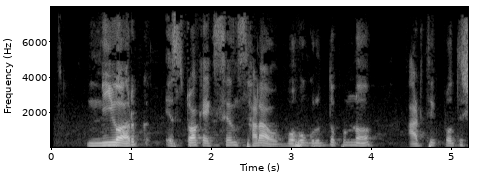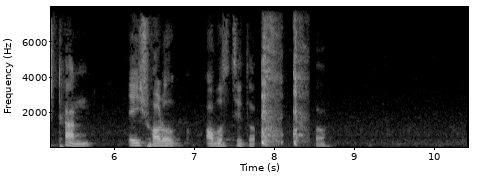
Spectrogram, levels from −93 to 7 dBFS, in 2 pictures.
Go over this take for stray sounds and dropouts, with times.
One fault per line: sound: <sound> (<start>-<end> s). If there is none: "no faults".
sound: cough (7.8-8.5 s)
